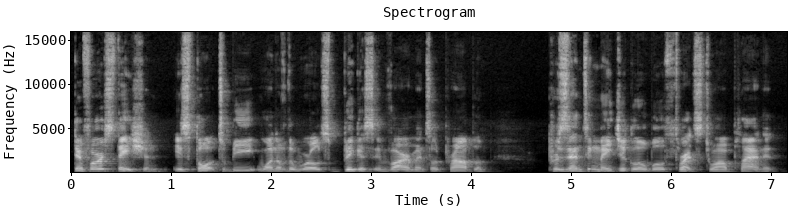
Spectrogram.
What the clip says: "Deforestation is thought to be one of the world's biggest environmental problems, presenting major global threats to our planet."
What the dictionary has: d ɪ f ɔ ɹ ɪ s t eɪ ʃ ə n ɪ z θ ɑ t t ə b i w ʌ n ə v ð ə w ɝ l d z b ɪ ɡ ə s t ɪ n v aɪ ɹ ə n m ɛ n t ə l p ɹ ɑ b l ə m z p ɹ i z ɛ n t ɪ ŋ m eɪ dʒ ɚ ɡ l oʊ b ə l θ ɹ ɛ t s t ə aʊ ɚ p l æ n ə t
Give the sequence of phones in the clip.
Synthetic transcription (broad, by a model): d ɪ f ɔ ɹ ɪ s t eɪ ʃ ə n ɪ z θ ɑ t t ə b i w ʌ n ə v ð ə w ɝ l d z b ɪ ɡ ə s t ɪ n v aɪ ɹ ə n m ɛ n t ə l p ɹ ɑ b l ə m p ɹ i z ɛ n t ɪ ŋ m eɪ dʒ ɚ ɡ l oʊ b ə l θ ɹ ɛ t s t ə aʊ ɚ p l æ n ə t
